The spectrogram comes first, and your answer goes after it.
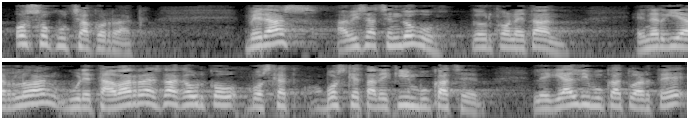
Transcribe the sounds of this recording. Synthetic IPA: o̞so̞kut͡ʃako̞ra̰k | be̞ɾasaβ̞isat͡se̞nd̪uɣ̞u | ɡawɾko̞ːne̞t̪an | e̞ne̞ɾɣiarlo̞aŋɡuɾe̞t̪aβ̞arae̞zd̪aɣawɾkobo̞ske̞t̪aɾe̞kimbukat͡se̞n | le̞ɣe̞ald̪iβ̞ukat̪uaɾt̪e̞

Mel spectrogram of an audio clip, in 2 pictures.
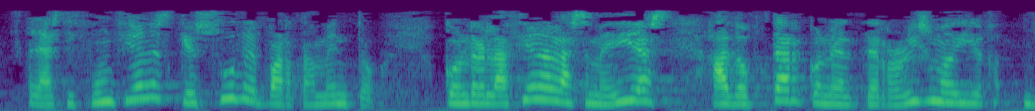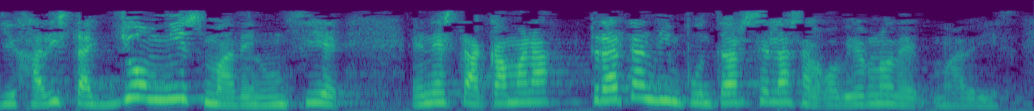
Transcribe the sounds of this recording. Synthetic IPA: lazðifunθjo̞ne̞ske̞suðe̞paɾt̪amẽ̞nt̪o̞ | ko̞nre̞laθjo̞nalazme̞ð̞iðasaðo̞pt̪aɾko̞ne̞lt̪e̞ro̞ɾizmo̞ʝixaðist̪aʝo̞mizmaðe̞nũnθje̞ːne̞st̪akamaɾat̪ɾat̪and̪eimpunt̪aɾse̞lasalɣ̞o̞βje̞ɾno̞ðe̞mað̞ɾið

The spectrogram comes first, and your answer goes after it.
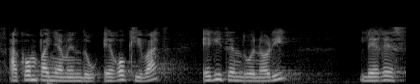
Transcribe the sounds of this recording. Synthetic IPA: ako̞mpaɲame̞nd̪uʔe̞ɣ̞o̞kiβ̞at̪ | e̞ɣit̪e̞nd̪ue̞no̞ɾi | le̞ɣe̞s

